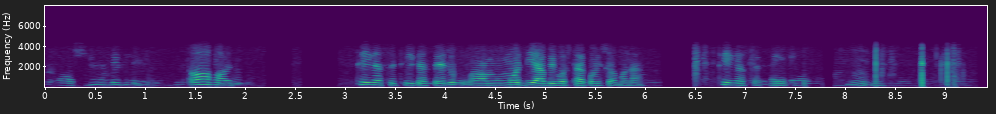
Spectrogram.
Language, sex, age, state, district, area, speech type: Assamese, female, 18-30, Assam, Dibrugarh, rural, conversation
